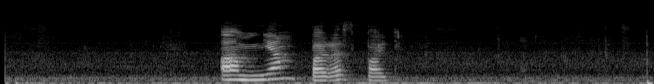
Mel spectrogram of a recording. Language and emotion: Russian, neutral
